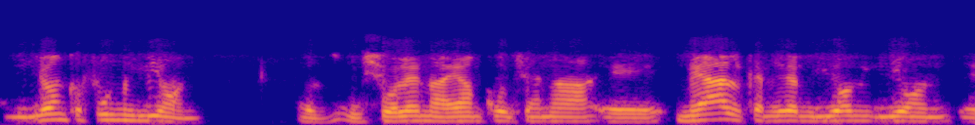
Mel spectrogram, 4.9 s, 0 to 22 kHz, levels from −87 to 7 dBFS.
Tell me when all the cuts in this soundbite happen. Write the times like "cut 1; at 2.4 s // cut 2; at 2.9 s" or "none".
none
